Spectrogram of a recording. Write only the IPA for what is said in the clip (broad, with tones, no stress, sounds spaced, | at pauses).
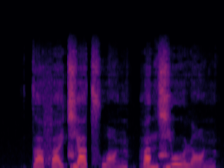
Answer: t̪ ä˧˥ f a˧˥ ɪ̯ t͡ɕ j ä˥ t͡sʰ w ɑ˧˥ ŋ | p a˥˧ n ɕ j o˥˩ ʊ̯ ɻ ɑ˧˥ ŋ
